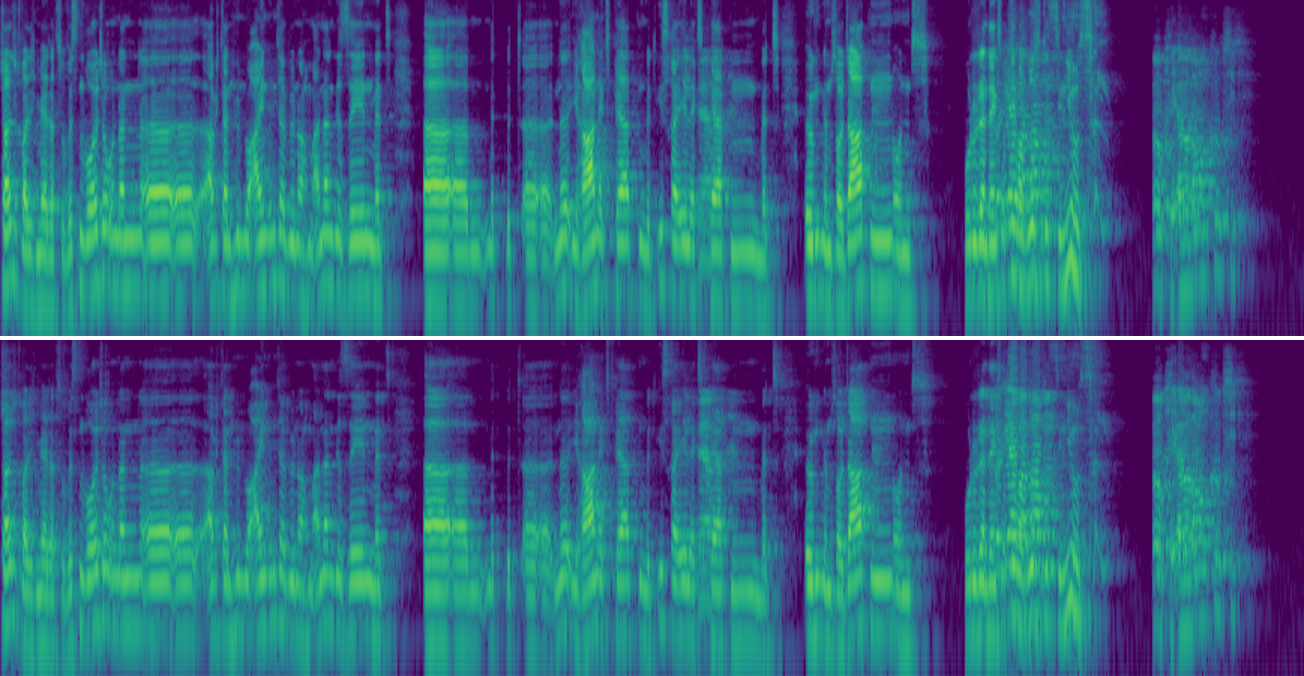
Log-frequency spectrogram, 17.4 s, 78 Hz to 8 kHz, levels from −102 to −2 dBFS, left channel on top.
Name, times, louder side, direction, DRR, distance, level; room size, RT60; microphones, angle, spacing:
voice 1, 0.0-5.1 5.6-10.2 10.7-12.3 12.9-13.8 14.1-14.8, left 3 dB, 85° left, 11 dB, 1.8 m, -31 dB
voice 2, 9.3-9.8 13.2-14.0 15.3-16.4, right 2 dB, 20° right, -1 dB, 6.3 m, -36 dB
29.0 x 25.0 x 6.1 m, 0.64 s
head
